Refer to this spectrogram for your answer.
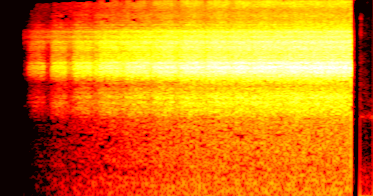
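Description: A cicada sings a steady, high, buzzing drone that swells in loudness and then cuts off abruptly.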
